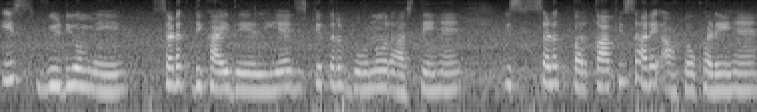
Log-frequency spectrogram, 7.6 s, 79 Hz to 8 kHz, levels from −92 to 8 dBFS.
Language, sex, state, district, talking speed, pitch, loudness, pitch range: Hindi, female, Bihar, Madhepura, 175 wpm, 215 Hz, -18 LUFS, 200-245 Hz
